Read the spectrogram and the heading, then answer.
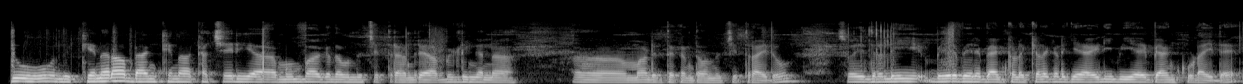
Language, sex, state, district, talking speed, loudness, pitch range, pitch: Kannada, male, Karnataka, Gulbarga, 140 wpm, -18 LUFS, 105-130 Hz, 115 Hz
